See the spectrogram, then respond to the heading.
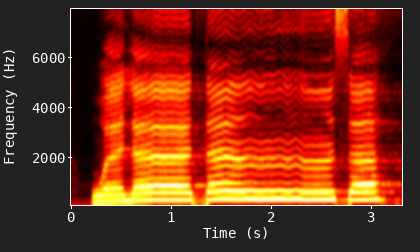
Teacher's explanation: ikhfa ausath karena ada nun sukun ketemu sama Heru vetsin maka cara membunyikan nun sukun nya ini adalah samar-samar menuju huruf Sin sambil dengung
